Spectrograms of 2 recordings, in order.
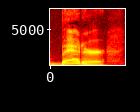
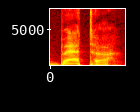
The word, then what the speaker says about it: better: Não é pronunciado better, igual o inglês americano, é pronunciado better.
